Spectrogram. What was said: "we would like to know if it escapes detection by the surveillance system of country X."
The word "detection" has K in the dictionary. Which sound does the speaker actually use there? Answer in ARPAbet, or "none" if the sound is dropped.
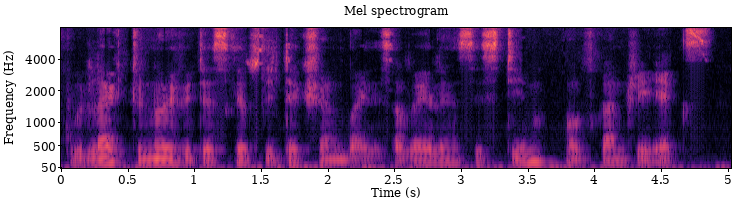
K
